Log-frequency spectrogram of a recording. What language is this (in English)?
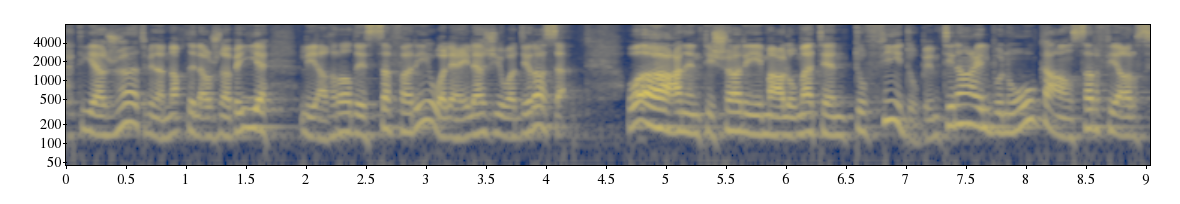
Arabic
